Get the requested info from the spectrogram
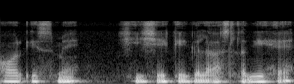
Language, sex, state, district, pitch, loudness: Hindi, male, Himachal Pradesh, Shimla, 125 Hz, -15 LUFS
